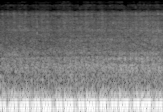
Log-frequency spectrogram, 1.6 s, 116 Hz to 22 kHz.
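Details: Stock EJ25 Subaru Forester (800 whp, rotated Precision 6870 turbo) running after throwing a rod, oil light on: heavy rough low clatter under loud uneven running with no clean beat; a broken connecting rod has punched a hole in the block.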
